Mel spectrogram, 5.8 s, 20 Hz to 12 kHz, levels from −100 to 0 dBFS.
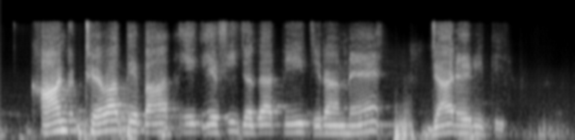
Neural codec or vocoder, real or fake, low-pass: codec, 16 kHz, 1 kbps, X-Codec, HuBERT features, trained on general audio; fake; 7.2 kHz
